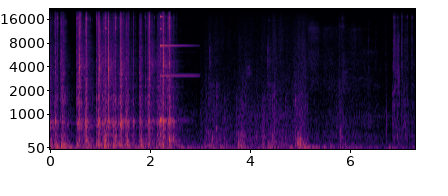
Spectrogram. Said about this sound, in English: Unlike most English gentlemen of his time Needham preferred typing to handwriting Almost all of his writing was done with a typewriter with just his signature handwritten.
